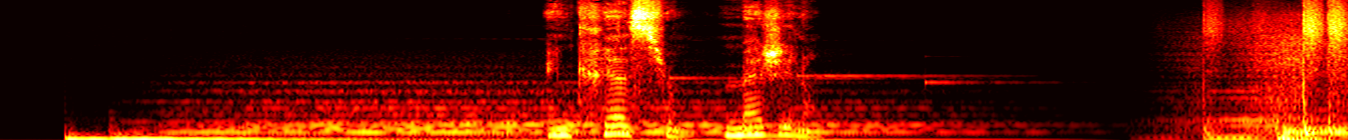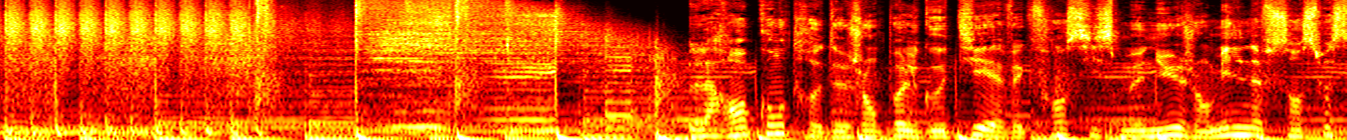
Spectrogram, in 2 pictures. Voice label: narration; jp gaultier

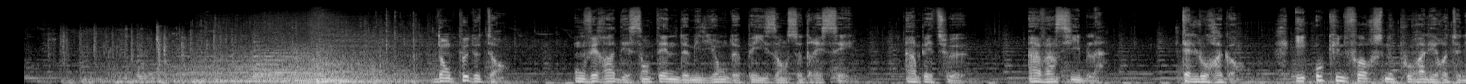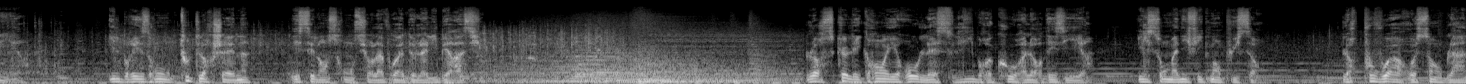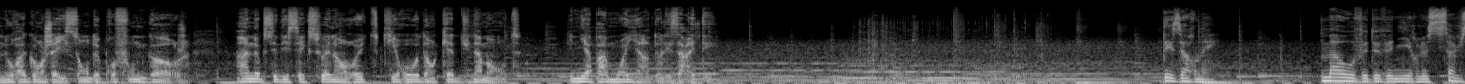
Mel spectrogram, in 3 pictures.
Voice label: Voice over; Role de Mao Zedong; La chine fabrique d'une nation

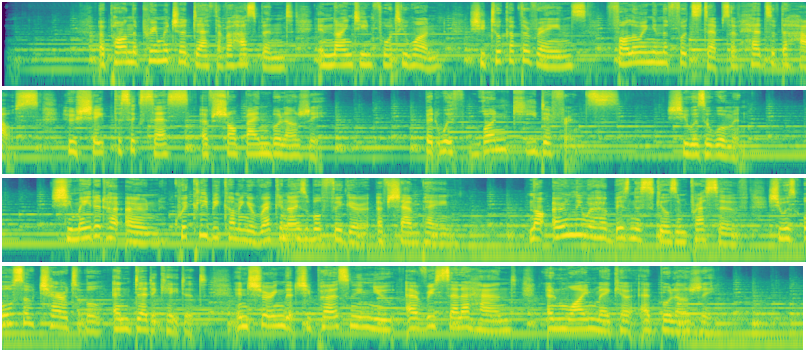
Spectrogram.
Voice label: uk; Bollinger

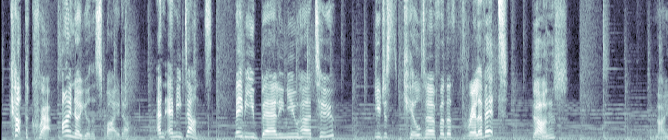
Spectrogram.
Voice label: Video Game Badass Spy; Agatha Christie

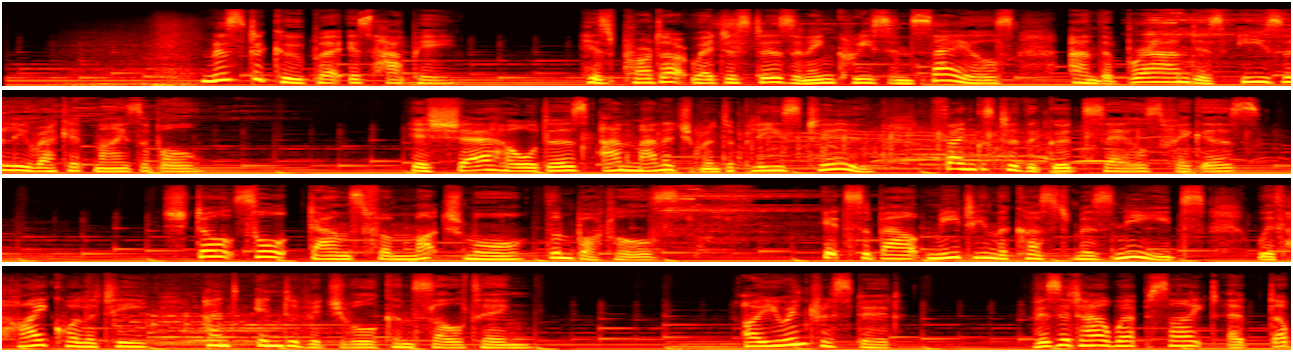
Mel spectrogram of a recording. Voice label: corporate; stoelzle

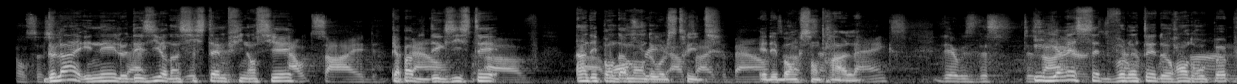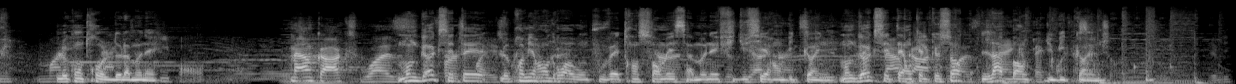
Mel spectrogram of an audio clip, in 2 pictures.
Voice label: Voice over; Bitcoin

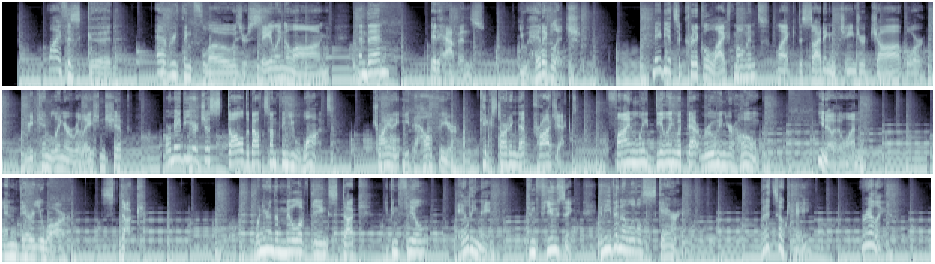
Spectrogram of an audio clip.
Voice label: Pub US; Google Calendar

